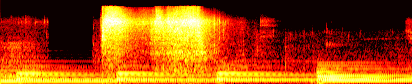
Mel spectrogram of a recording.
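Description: A plastic bottle of carbonated drink twisted open, releasing a loud hiss of escaping gas about a second in that lasts about a second, over background music of held chords.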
